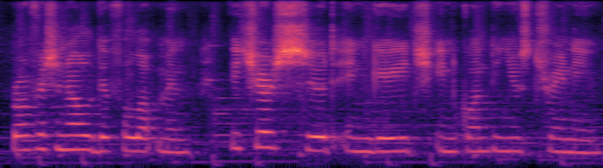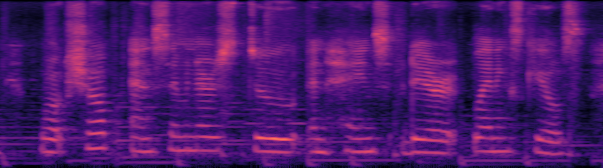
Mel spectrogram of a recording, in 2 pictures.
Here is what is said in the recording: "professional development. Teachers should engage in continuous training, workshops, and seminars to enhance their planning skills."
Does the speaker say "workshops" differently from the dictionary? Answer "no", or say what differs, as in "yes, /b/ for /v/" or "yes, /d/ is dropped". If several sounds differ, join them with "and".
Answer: yes, /s/ is dropped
